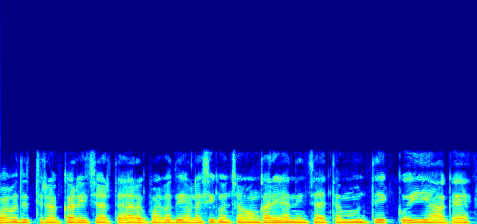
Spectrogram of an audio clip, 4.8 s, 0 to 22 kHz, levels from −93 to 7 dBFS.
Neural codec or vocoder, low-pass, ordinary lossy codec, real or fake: none; 7.2 kHz; none; real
